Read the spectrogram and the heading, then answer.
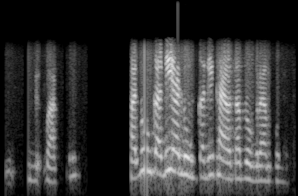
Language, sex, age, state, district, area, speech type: Sindhi, female, 30-45, Maharashtra, Mumbai Suburban, urban, conversation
